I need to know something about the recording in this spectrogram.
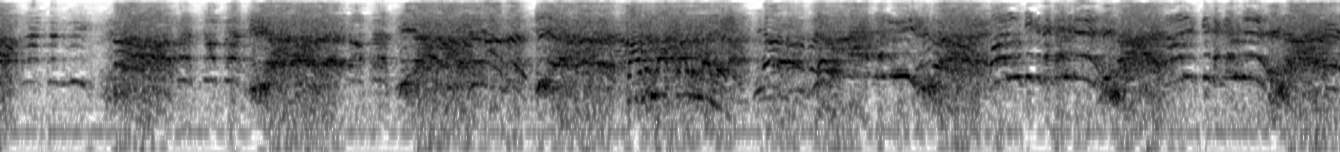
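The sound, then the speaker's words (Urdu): A large crowd at a religious gathering, where the Prophet's glory is being praised, chants religious slogans in loud, rhythmic unison, the massed voices rising and falling in repeated bursts over about thirteen seconds. “جنہیں آج نعرے نال واٹ کرنا کر لو.”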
